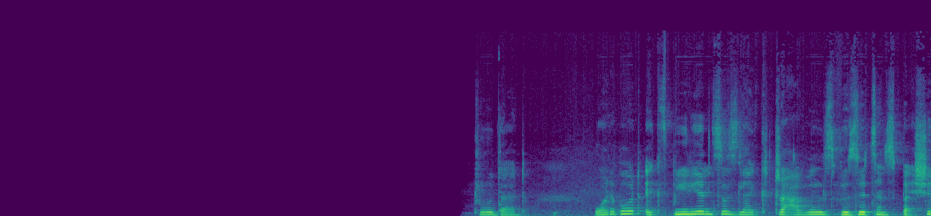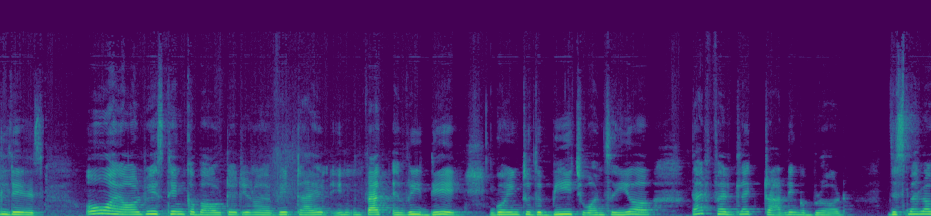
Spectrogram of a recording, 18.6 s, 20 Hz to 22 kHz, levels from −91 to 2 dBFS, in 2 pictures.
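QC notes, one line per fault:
4.99–5.01 s, damaged data in a compressed stream: brief glitch where corrupted frames are misread and the decoder loses sync, hunting for the next frame header.
9.71–9.79 s, damaged data in a compressed stream: longer glitch of about 80 ms as bad bytes garble decoding until the decoder resynchronises on a valid frame.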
